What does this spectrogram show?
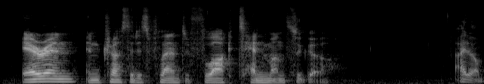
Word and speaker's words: Floch: I think it's Flock. Flock.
